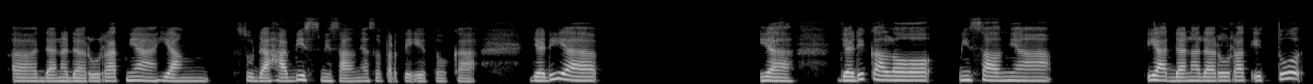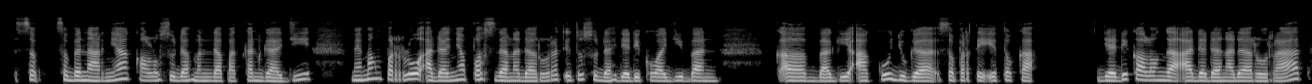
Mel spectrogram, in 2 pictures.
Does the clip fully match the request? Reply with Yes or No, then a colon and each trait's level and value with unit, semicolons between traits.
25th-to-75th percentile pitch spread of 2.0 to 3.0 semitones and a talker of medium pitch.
Yes: average, 2.7 semitones; medium, 175 Hz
